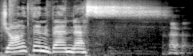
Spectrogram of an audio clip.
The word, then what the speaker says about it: Jonathan Van Ness: And we're back with Jonathan Van Ness. Is this how I learned his name is pronounced? Right? You have to linger on the S? – Linger on the S.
